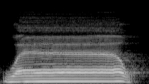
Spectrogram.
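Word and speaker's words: و: 2 ঠোঁট গোল করে মাঝখানে ফাঁক রেখে হরফটি উচ্চারণ করতে হবে।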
